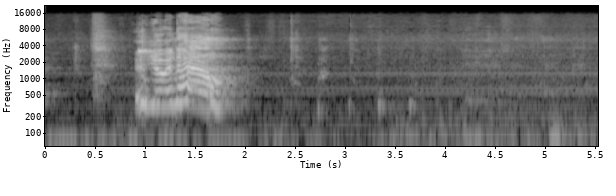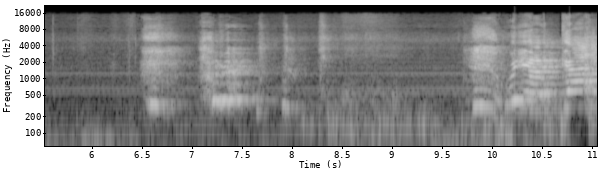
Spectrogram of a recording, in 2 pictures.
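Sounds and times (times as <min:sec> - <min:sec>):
man crying out: 0:06.5 - 0:08.0, 0:09.8 - 0:11.0.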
